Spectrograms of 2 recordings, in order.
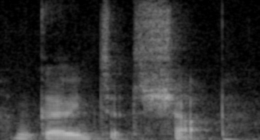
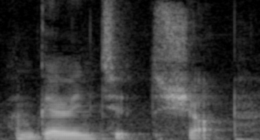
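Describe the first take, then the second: First: The word 'to' is reduced to a weak sound. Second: The same.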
